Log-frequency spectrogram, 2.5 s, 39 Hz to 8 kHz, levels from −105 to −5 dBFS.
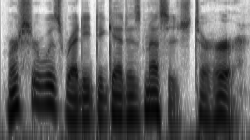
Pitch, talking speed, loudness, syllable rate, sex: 105 Hz, 215 wpm, -15 LUFS, 5.8 syllables/s, male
